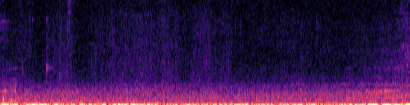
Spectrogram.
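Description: Low, steady rumbling background noise with no distinct events.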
